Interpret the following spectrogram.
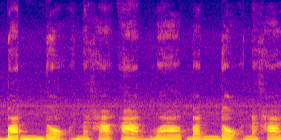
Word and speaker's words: บัณเฑาะก์: ก็ คือ กลอง บัณเฑาะว์ นะ คะ อ่าน ว่า บัณเฑาะก์ นะ คะ ก็ คือ กลอง เมื่อ สอง หน้า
